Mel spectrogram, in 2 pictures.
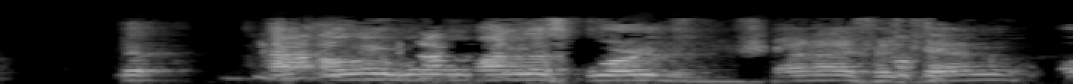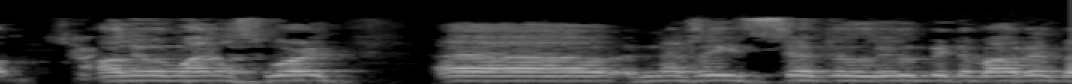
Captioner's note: speaking in a foreign language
